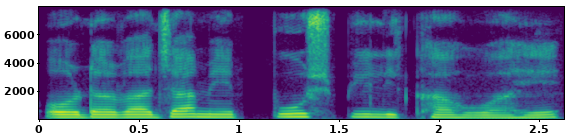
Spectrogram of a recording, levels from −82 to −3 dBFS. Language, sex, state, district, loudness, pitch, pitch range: Hindi, female, Arunachal Pradesh, Longding, -16 LUFS, 185 Hz, 175-195 Hz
